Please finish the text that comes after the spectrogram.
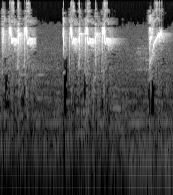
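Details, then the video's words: Lure call of the kolibri ninja sunbird: short bursts of piercing, rapid chirps, then a longer chattering run, and finally a single upward-sweeping squeal. "SUARA PIKAT KOLIBRI NINJA"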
